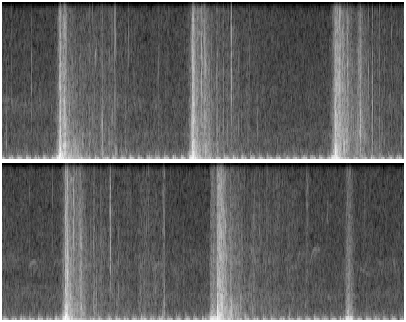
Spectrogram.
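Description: Wood being chopped in the video game Rust: six sharp, loud thwacks spaced roughly a second and a half apart over a low steady background hum.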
